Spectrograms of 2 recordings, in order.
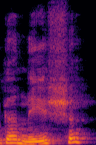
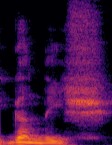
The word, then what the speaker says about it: Ganesha: Então, eh, voltando a Shiva e Xiv ou Ganexa e Ganeix, qual que é a diferença principal? É a vogal final.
